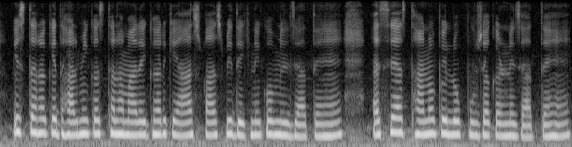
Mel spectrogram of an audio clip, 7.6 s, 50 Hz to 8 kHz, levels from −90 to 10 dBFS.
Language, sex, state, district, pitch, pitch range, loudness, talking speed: Hindi, female, Bihar, Kishanganj, 225 Hz, 215-235 Hz, -13 LUFS, 180 wpm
